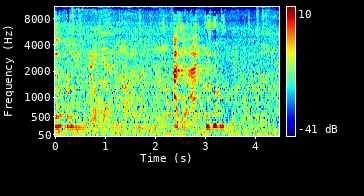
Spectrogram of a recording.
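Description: A woman speaks loudly through a microphone outdoors.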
